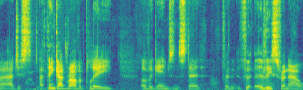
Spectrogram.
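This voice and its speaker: He speaks at a fairly quick pace in a British accent. His pitch varies in an ordinary way. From Britain. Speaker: gaming streamer. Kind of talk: live gameplay commentary. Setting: live stream.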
